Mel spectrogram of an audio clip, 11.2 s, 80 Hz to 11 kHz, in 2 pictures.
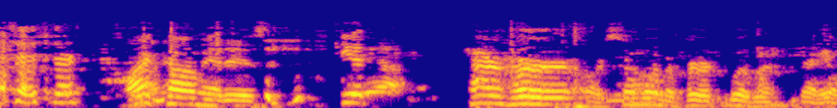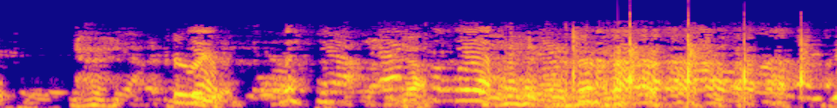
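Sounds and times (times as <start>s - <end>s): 
crowd murmuring and chattering: 0.0s - 11.1s
speech: 0.1s - 11.1s
laughter: 6.1s - 11.1s
scattered claps: 9.3s - 11.1s.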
